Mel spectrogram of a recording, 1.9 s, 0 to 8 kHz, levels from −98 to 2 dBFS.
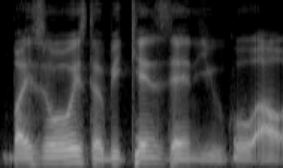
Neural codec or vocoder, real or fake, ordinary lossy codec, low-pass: none; real; none; none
